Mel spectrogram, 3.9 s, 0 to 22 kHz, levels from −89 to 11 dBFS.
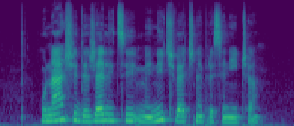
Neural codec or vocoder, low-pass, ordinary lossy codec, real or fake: none; none; none; real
